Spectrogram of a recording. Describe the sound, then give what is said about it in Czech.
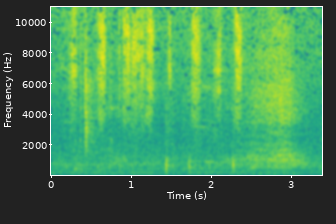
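A word crossed out and rewritten by hand, heard as faint scratchy pen strokes with a few sharper taps, quiet and alone. “Respektive možná to škrtnu, napíšu vztah.”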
